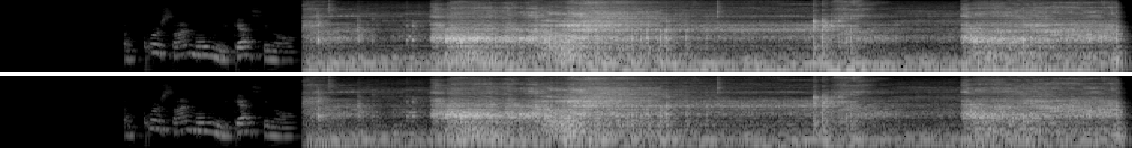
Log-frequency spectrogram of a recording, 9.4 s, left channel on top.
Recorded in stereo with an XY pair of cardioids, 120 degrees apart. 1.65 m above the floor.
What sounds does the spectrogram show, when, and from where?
1.0 s a woman speaking: straight ahead, 1.1 m
2.5 s a hiss: 30° left, 0.8 m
